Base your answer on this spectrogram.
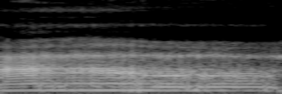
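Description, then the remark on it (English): A person imitates angry bears trapped in a deep pit, growling and scratching as they try to get out, with a sustained, low, rumbling growl, harmonic and strained, holding steady for over a second before cutting off. No words are spoken. “And they were growling and scratching, trying to get out of the hole.”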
